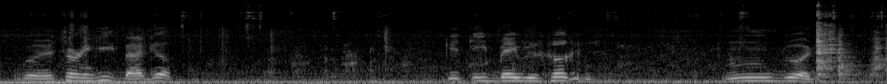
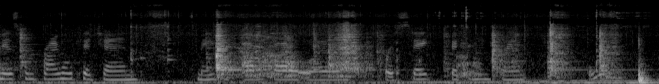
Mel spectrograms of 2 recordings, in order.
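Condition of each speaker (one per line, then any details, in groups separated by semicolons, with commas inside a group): Cerebral palsy; drinks with straw, cannot lift cup
No condition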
